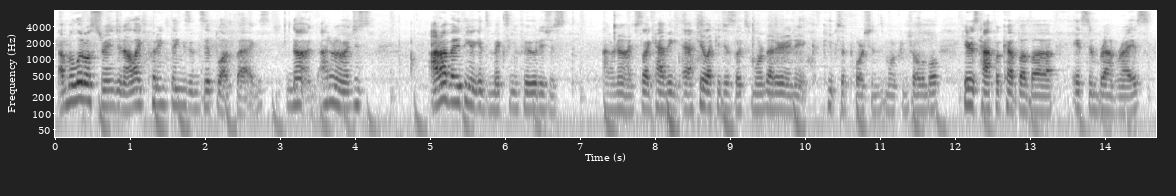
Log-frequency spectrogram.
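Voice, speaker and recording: A man's voice: mid-range voice, fairly quick, bright, forceful tone, low-quality recording. A young man with a Southern California accent, nasal from a cold, doing a casual voice-over in a rambling way that corrects itself often. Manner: rambling, self-correcting, many fillers. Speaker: vlogger.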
